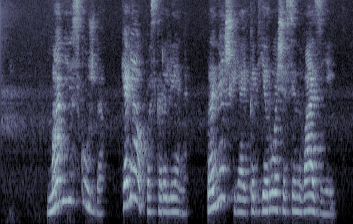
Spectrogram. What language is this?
Lithuanian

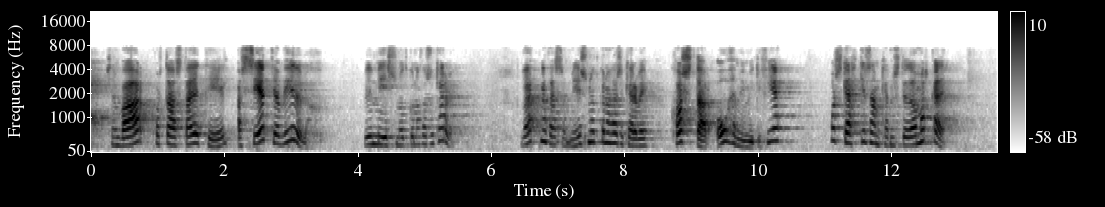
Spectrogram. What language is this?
Icelandic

